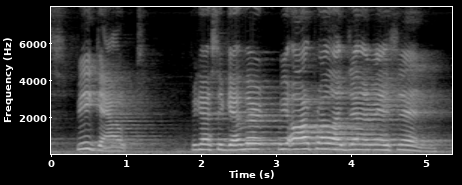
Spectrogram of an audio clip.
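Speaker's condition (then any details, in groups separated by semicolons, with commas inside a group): Down syndrome; speech therapy from infancy, answered audition questions with clarity at age 6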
